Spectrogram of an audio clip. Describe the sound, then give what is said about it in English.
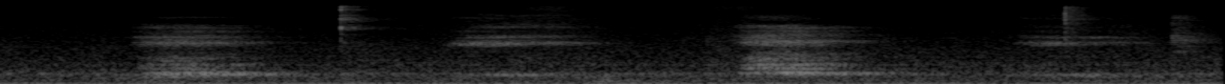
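Slow, even breathing demonstrated with inhales and exhales of equal length, as in inverse-ratio breathing. Four soft, airy rushes come at a steady rhythm over a low, constant hum. “it'll make you dizzy after a minute. If you're spending the same amount of time inhaling and exhaling, then we're spending more time with inhalation than we normally do over a minute, which gives us more time for gas exchange.”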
